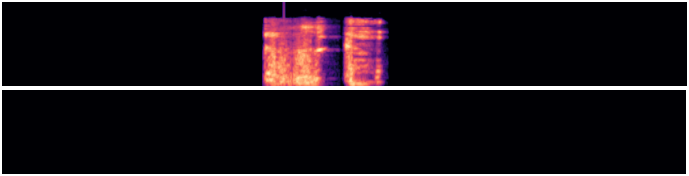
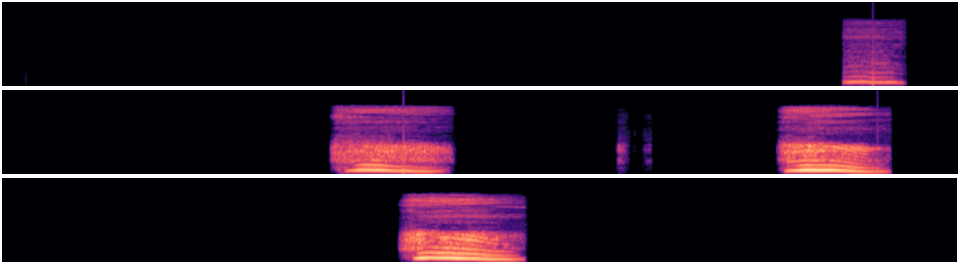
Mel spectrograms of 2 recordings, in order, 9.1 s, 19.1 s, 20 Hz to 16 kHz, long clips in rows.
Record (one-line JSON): {"cough_length": "9.1 s", "cough_amplitude": 31583, "cough_signal_mean_std_ratio": 0.19, "exhalation_length": "19.1 s", "exhalation_amplitude": 14694, "exhalation_signal_mean_std_ratio": 0.26, "survey_phase": "beta (2021-08-13 to 2022-03-07)", "age": "18-44", "gender": "Female", "wearing_mask": "No", "symptom_sore_throat": true, "smoker_status": "Never smoked", "respiratory_condition_asthma": false, "respiratory_condition_other": false, "recruitment_source": "REACT", "submission_delay": "2 days", "covid_test_result": "Negative", "covid_test_method": "RT-qPCR", "influenza_a_test_result": "Unknown/Void", "influenza_b_test_result": "Unknown/Void"}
